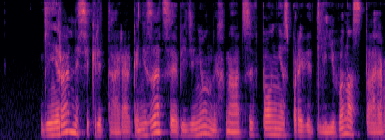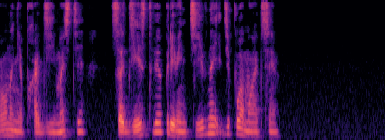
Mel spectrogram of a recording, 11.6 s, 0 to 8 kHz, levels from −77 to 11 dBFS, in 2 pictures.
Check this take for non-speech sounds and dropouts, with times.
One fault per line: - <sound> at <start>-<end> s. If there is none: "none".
none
